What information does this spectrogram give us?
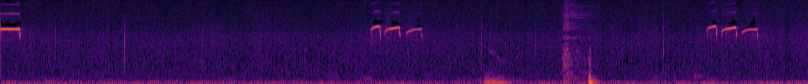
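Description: Common Sandpiper giving thin, high, piping calls in quick runs of three notes, repeated three times over several seconds, with a few soft low thumps in between.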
